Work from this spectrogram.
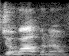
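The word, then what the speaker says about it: jalapeño: But Plus it wasn't a hot jalapeno, but You're pronouncing no. it wrong. It's jalapeno.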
